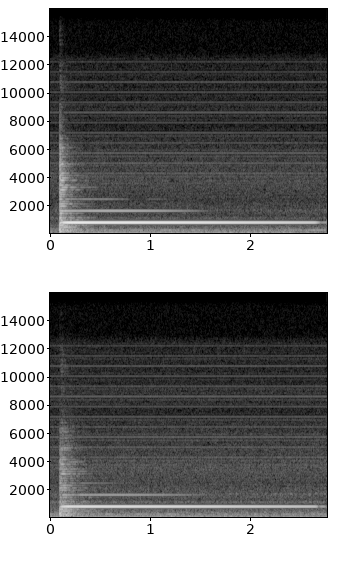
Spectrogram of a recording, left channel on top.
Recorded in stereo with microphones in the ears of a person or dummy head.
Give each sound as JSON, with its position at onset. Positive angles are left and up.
{"t": 0.1, "sound": "a guitar", "side_deg": 35, "distance_m": 0.9}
